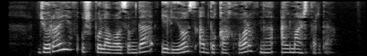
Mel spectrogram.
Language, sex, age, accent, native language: Uzbek, female, 25-34, Xorazm, Uzbek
